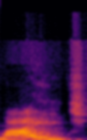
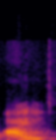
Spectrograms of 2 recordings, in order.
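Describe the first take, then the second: First: The final D sound is strong, Portuguese-like. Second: The final D sound is very soft. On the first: The speaker calls it wrong. "Não chega a ser um I'd aqui do nosso português" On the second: The speaker calls it right. "o Dzinho fica bem suave"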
